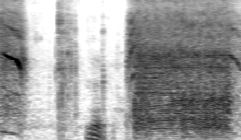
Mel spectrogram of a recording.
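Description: Power drill with a slipping chuck revving briefly, then running steadily into a workpiece, a close buzzing whir after a few short spoken words.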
